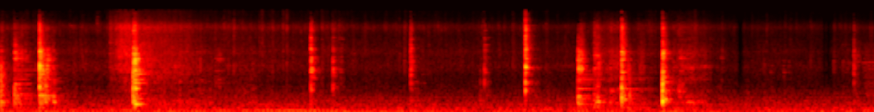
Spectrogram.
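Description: Long-handled metal spatula scraping and knocking against a steel wok and a small bowl as fried rice is scooped up and packed. About nine sharp, irregular clicks ride over a faint, steady sizzle of rice in the wok.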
